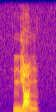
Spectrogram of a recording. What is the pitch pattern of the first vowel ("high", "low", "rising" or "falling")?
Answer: falling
